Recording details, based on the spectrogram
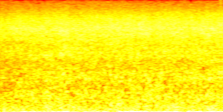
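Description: The Grand River Falls roar with a dense, constant rush of rapid water that fills the scene at close range, with no voices.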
